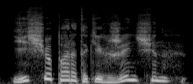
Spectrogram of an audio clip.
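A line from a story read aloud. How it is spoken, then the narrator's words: Muttering. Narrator (Russian): бормотал он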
